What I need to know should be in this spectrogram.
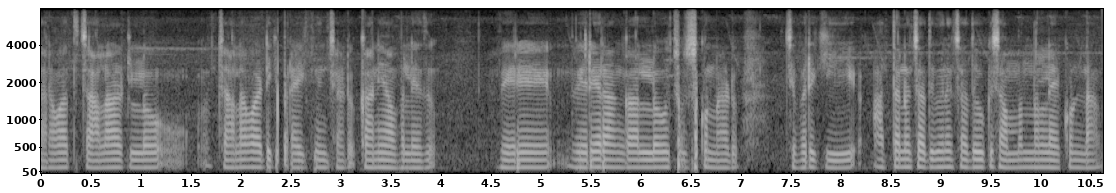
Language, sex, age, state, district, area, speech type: Telugu, male, 18-30, Telangana, Peddapalli, rural, spontaneous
